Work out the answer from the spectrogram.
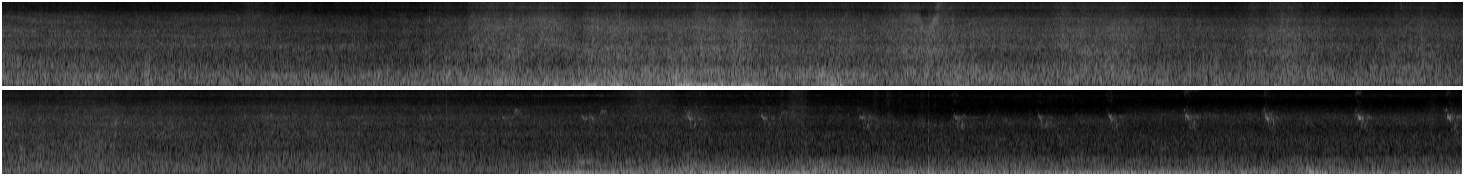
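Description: Heavy rain, a steady hiss that swells for a few seconds early on. About two-thirds of the way through, a low vehicle rumble comes in, and near the end there is an evenly spaced run of short high ticks.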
